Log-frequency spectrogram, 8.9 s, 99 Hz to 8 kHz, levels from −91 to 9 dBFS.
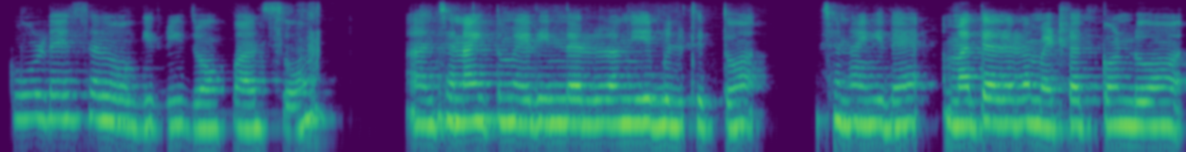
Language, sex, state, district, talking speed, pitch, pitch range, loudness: Kannada, female, Karnataka, Mysore, 110 wpm, 225 Hz, 215-235 Hz, -20 LUFS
